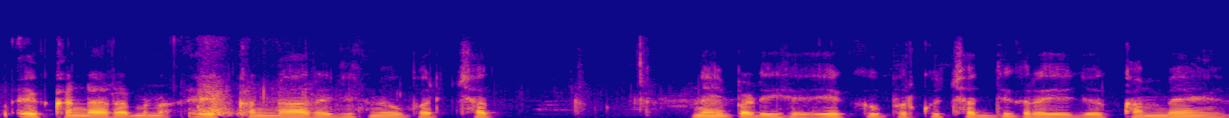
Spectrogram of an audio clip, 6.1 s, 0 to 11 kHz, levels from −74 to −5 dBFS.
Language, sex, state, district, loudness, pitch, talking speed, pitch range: Hindi, male, Uttar Pradesh, Varanasi, -21 LUFS, 135 Hz, 235 wpm, 135-140 Hz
